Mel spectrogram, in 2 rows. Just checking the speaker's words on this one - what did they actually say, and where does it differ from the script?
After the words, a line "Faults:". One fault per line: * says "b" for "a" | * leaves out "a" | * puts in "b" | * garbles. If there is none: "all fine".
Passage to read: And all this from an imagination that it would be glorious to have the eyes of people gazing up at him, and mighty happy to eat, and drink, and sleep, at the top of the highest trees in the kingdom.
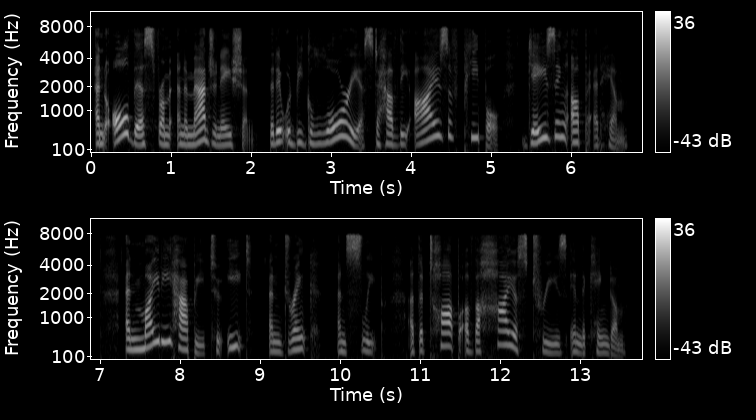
And all this from an imagination that it would be glorious to have the eyes of people gazing up at him, and mighty happy to eat, and drink, and sleep, at the top of the highest trees in the kingdom.
Faults:
all fine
